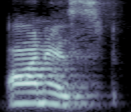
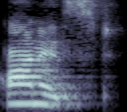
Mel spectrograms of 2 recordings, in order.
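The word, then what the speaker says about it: honest: तो इट is being starting and being pronounced from a wall sound. ऑनेस्ट अ ऑनेस्ट।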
